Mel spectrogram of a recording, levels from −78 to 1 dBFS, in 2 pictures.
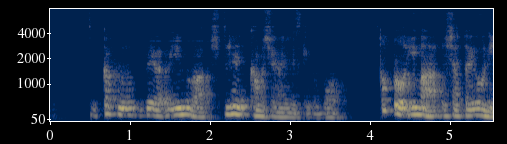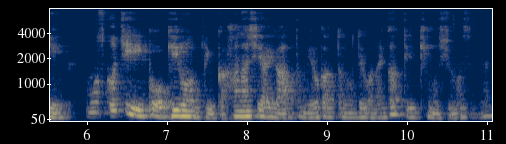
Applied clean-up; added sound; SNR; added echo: neural mask model DeepFilterNet 3.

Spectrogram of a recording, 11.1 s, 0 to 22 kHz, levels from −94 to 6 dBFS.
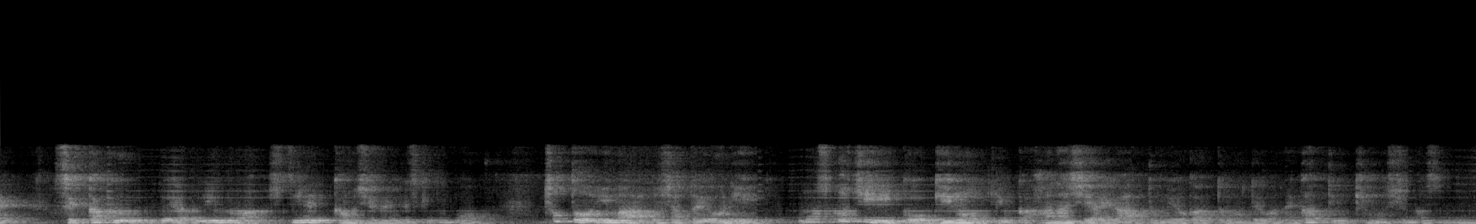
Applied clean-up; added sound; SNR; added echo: neural separator model SepFormer DNS4.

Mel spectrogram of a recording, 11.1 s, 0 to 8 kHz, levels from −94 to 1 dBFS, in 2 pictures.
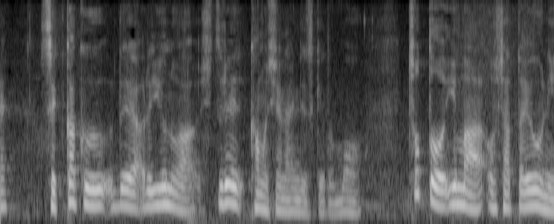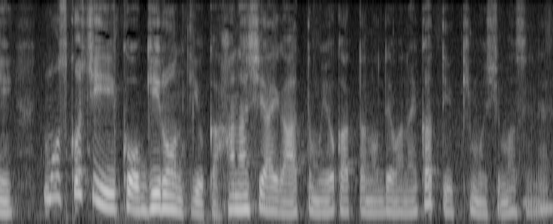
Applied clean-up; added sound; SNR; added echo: none; none; none; none.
